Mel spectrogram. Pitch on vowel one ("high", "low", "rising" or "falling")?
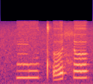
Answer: high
